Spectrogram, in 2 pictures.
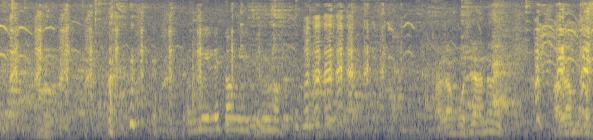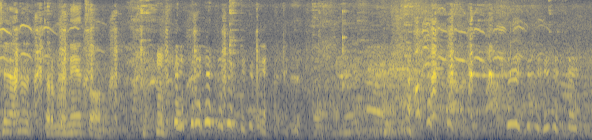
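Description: A crowd of young men and women chatter nearby.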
